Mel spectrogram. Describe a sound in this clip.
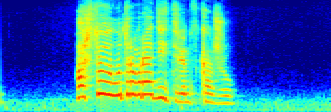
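A young woman calls out loudly from above.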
